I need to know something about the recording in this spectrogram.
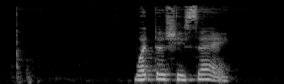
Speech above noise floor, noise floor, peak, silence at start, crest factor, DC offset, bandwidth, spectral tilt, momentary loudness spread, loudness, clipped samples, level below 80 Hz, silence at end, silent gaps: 41 dB; -66 dBFS; -10 dBFS; 0.15 s; 20 dB; under 0.1%; 17 kHz; -3 dB/octave; 22 LU; -24 LUFS; under 0.1%; -66 dBFS; 0.55 s; none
